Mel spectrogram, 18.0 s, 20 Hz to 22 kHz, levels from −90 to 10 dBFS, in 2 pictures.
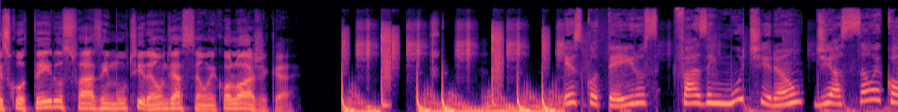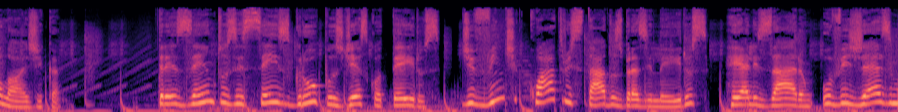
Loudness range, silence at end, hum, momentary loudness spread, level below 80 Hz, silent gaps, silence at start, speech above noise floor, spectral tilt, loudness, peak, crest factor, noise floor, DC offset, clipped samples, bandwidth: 3 LU; 0 s; none; 7 LU; -24 dBFS; none; 0 s; 21 dB; -5 dB/octave; -19 LUFS; 0 dBFS; 18 dB; -39 dBFS; under 0.1%; under 0.1%; 16.5 kHz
